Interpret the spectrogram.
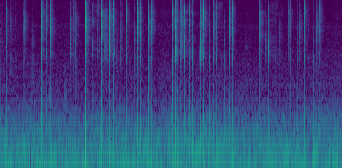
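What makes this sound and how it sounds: Long nails tap and scratch the lid and sides of a small clear plastic jar filled with green glitter and closed with a black plastic screw lid. The result is a quick, irregular run of sharp, bright clicks and scrapes with almost no ring, over a faint low hum.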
